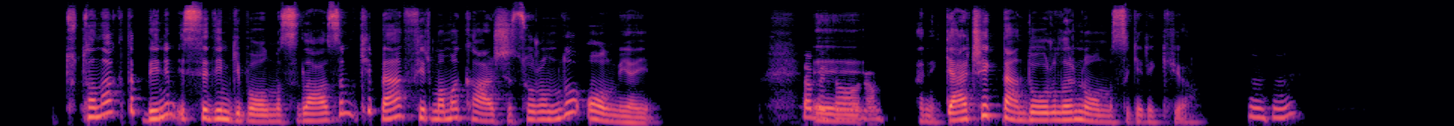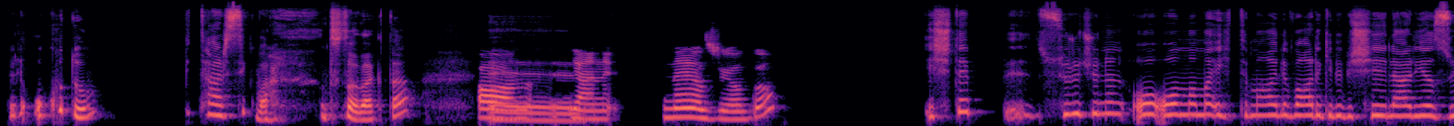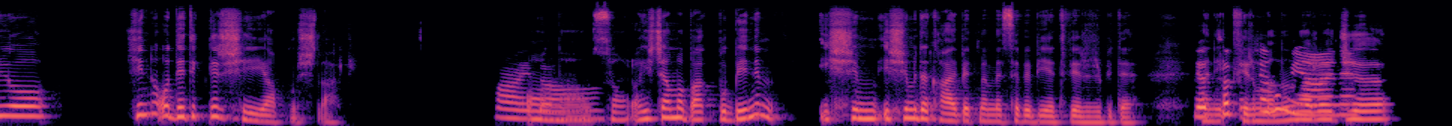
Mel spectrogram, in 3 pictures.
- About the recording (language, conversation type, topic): Turkish, podcast, Seni beklenmedik şekilde şaşırtan bir karşılaşma hayatını nasıl etkiledi?
- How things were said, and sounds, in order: chuckle; drawn out: "Hayda"; drawn out: "aracı"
